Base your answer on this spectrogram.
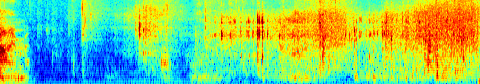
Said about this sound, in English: And then it was time. Time to taste the gros-Michel. Now, here we go. Okay, it's time.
